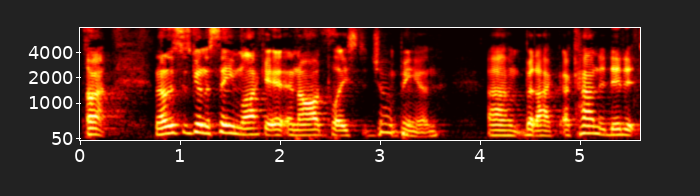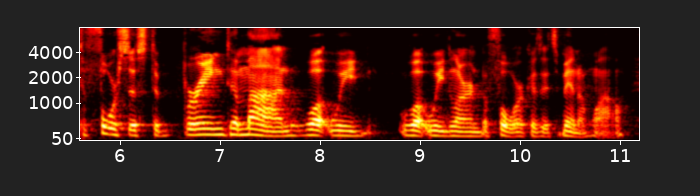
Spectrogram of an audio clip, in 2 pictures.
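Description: A man's voice: mid-range voice, normal speed, fairly bright tone. A man, losing his voice, teaching an informal Bible class in a conversational, thinking-aloud way and asking the class questions.

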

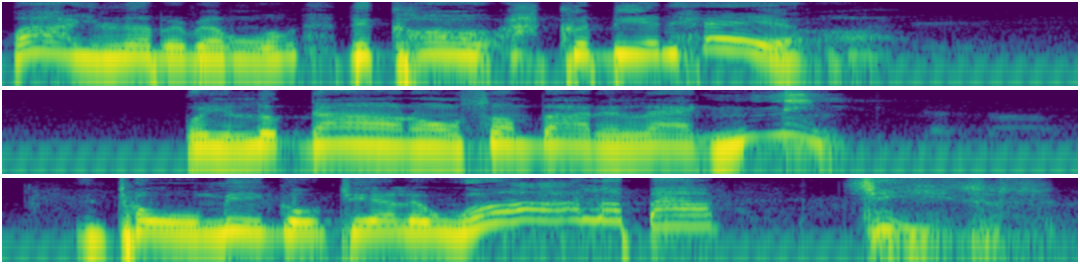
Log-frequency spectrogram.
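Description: A man in his eighties, a pastor, preaching a folksy, impassioned sermon that rises to shouted peaks. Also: very high voice, sing-song, measured pace. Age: 80s.

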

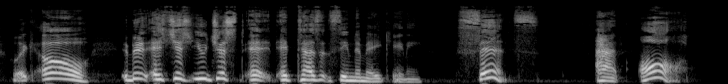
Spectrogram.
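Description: A man leading a Bible study, thinking aloud in a halting way and often repeating words as he works through an idea. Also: very high voice, fairly bright tone, dry recording, studio quality.

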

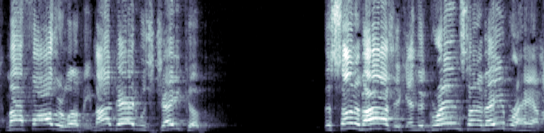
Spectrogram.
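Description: A man's voice: very high voice, a bit bright, full character voice. A man, a preacher, voicing the biblical Joseph as an aggrieved young man who pleads that no one understands what he has gone through. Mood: pleading. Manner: pleading, indignant complaining. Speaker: pastor.

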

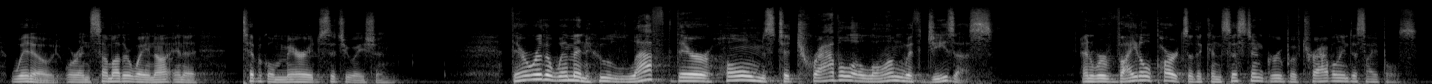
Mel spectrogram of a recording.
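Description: A man's voice: mid-range voice, warm tone. A man preaching a sermon in a church service, speaking in an earnest, conversational way with small restarts.

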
